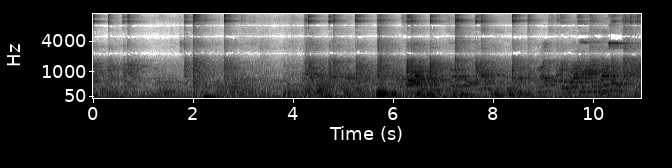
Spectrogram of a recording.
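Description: Celluloid-style table tennis ball clicking sharply off rubber paddles and the table in quick runs of hits during rallies, with a short pause about a second in. A voice is heard about six seconds in.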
